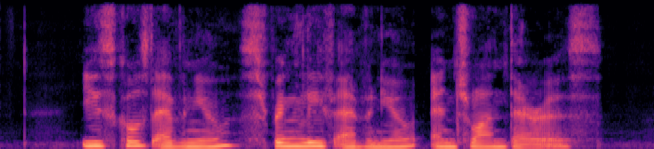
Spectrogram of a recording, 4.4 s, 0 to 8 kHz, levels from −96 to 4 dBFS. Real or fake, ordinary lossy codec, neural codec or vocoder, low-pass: fake; none; codec, 16 kHz, 4 kbps, FreqCodec, larger model; none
